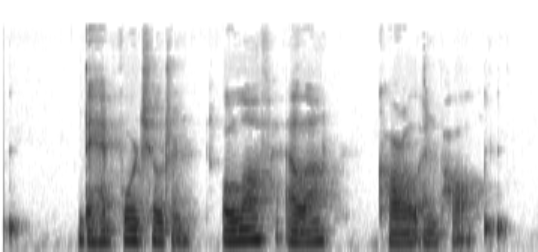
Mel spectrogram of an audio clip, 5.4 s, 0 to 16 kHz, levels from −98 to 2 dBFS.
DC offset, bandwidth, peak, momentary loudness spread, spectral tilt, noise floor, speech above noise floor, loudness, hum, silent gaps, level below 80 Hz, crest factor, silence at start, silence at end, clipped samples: under 0.1%; 9.2 kHz; -2 dBFS; 16 LU; -8.5 dB/octave; -65 dBFS; 46 dB; -21 LUFS; none; none; -52 dBFS; 18 dB; 0.1 s; 0.3 s; under 0.1%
